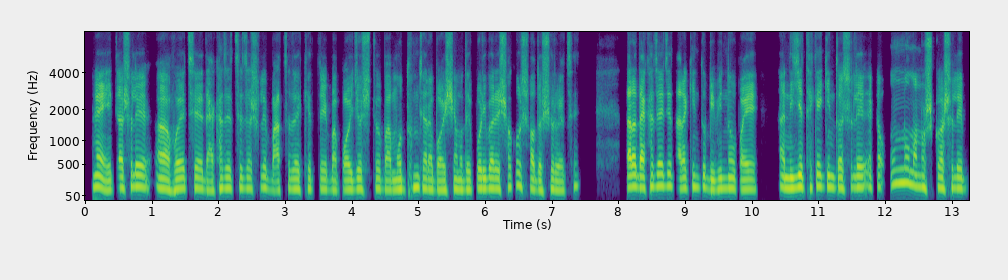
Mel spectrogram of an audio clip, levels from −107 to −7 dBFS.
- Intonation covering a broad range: No, average, 3.3 semitones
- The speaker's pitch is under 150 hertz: Yes, medium, 140 Hz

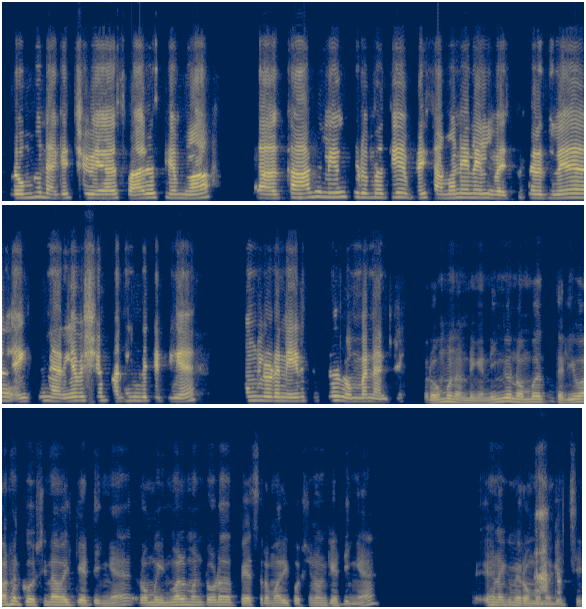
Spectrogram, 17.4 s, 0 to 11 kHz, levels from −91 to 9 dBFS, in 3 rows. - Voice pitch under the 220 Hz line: Yes, high, 190 Hz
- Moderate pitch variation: No, wide, 7.1 semitones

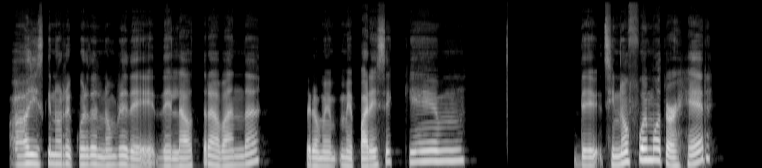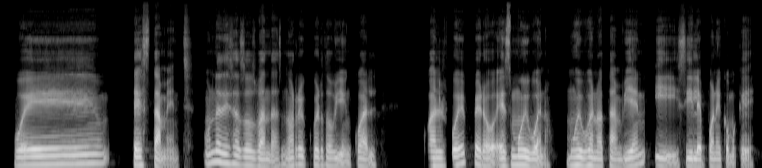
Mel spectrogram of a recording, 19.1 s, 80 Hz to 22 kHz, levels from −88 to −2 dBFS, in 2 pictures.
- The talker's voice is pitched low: No, medium, 150 Hz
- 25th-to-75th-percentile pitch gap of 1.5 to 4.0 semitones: Yes, average, 3.7 semitones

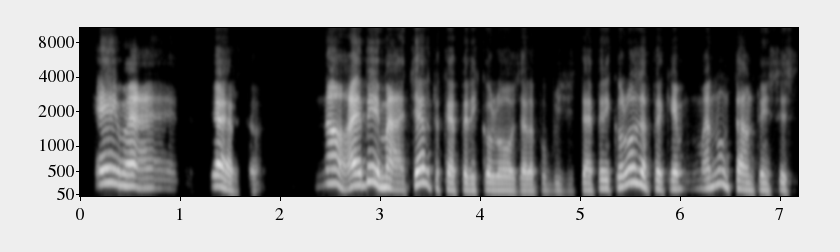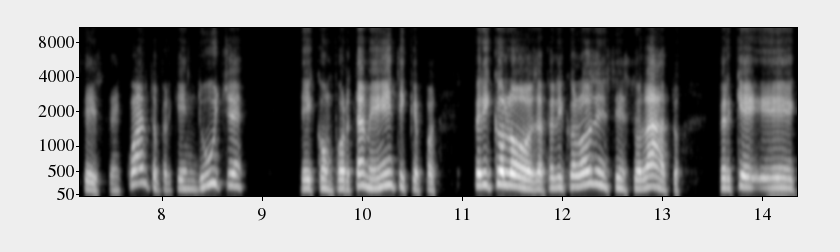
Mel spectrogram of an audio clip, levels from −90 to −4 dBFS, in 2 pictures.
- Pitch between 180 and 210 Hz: Yes, medium, 185 Hz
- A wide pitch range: Yes, wide, 6.7 semitones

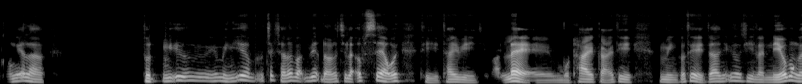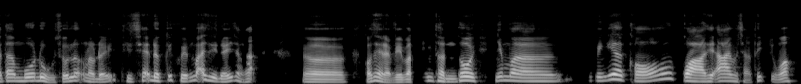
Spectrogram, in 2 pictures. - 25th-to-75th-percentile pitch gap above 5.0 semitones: Yes, wide, 5.6 semitones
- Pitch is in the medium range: Yes, medium, 150 Hz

